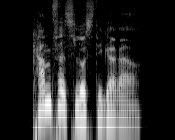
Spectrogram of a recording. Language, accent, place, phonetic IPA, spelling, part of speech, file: German, Germany, Berlin, [ˈkamp͡fəsˌlʊstɪɡəʁɐ], kampfeslustigerer, adjective, De-kampfeslustigerer.ogg
- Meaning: inflection of kampfeslustig: 1. strong/mixed nominative masculine singular comparative degree 2. strong genitive/dative feminine singular comparative degree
